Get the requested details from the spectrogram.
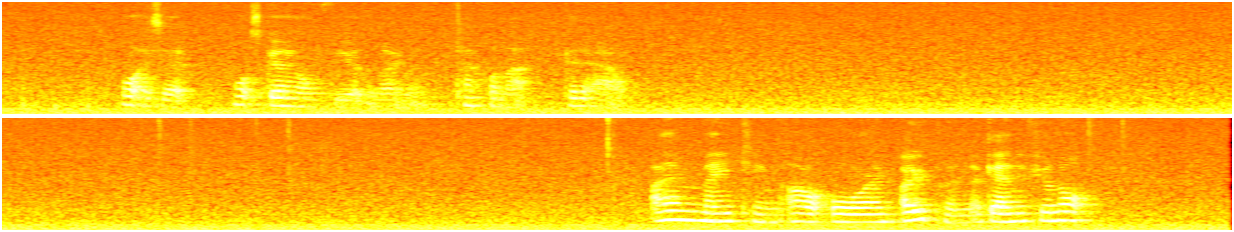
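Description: A young woman speaks calmly and close up, pausing now and then.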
